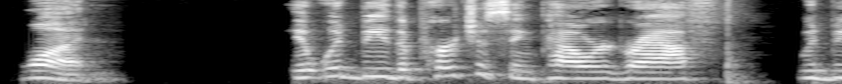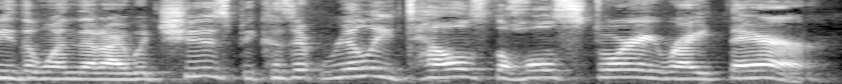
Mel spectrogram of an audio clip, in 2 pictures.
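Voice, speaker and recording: A woman speaks at a moderate pace and medium pitch, somewhat breathy, with ordinary pitch variation. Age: 60s. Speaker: financial market analyst. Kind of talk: interview.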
